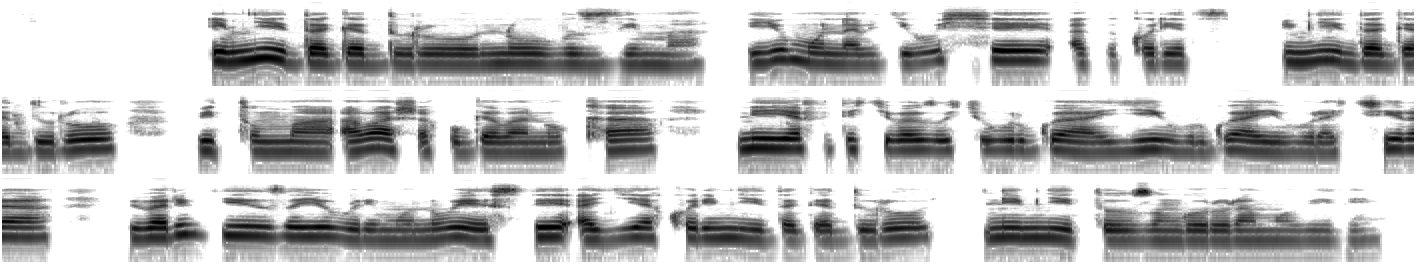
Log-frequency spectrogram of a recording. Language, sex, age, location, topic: Kinyarwanda, female, 18-24, Nyagatare, government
